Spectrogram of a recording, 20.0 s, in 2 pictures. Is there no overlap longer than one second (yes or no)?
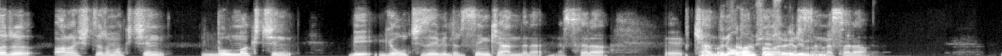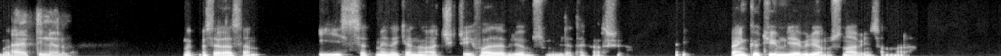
no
